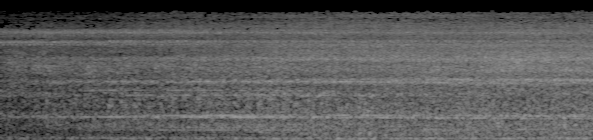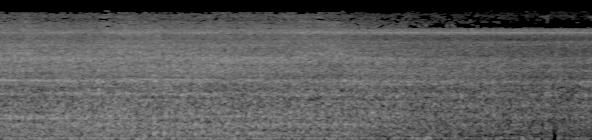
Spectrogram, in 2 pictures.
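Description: A Kintetsu electric train passing: the rumble of its wheels on the track builds up, holds for several seconds, then fades away near the end. A steady whine runs over the rumble.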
